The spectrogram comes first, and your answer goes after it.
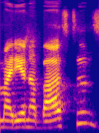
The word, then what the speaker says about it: Mariana Bastos: And I am Mariana Bastos.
